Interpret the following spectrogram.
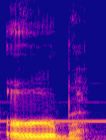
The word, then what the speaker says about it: herb: Americans don't say H. Yeah. Where find Peppity herb? Americans say herb. Which is odd. I don't know. There's a fucking H.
